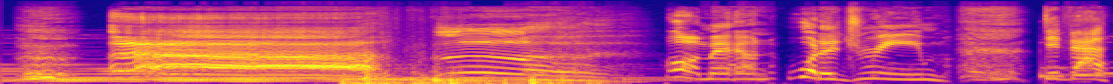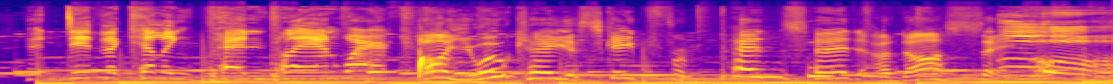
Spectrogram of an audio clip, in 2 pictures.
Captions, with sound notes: [GASP] AHHHH! [YAWN] Aw man! What a dream! [GASP] Did the--did the killing Pen plan work?! ARE YOU OKAY escaped from Pen's head, and are safe!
